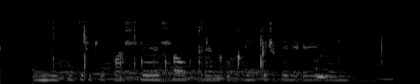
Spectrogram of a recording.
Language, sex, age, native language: Icelandic, other, 12, Icelandic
